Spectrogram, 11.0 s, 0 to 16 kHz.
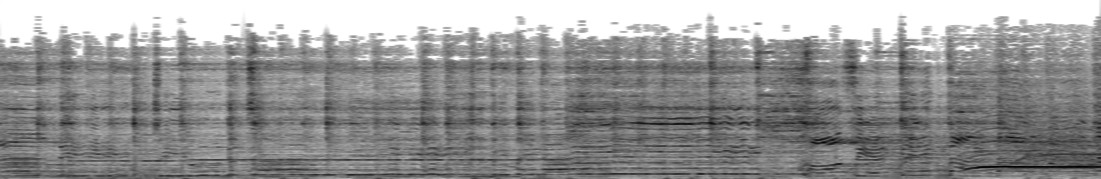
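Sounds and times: amplified backing music with drum beat: 0.0 - 11.0
man singing into a microphone: 0.0 - 11.0.

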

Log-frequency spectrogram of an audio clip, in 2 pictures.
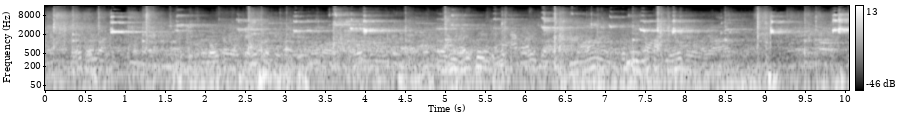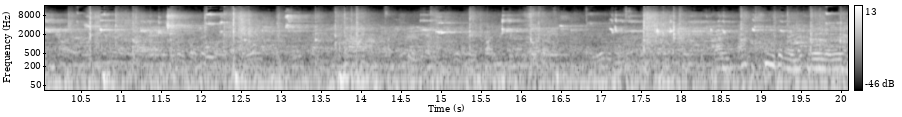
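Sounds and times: people talking: 0.0 - 20.0
shoes squeaking on wooden floor: 0.8 - 4.4, 14.7 - 20.0
racket hitting shuttlecock: 8.8 - 14.1.

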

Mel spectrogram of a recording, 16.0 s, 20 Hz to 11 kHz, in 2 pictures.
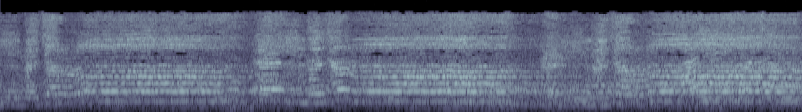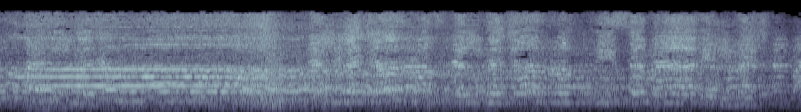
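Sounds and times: voices chanting long notes: 0.0 - 16.0.

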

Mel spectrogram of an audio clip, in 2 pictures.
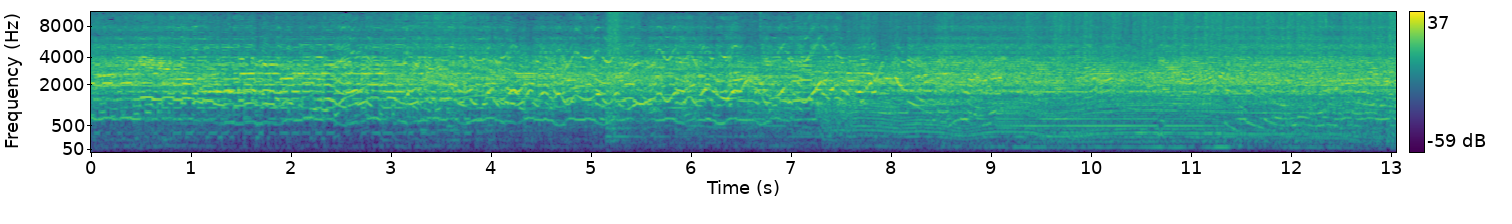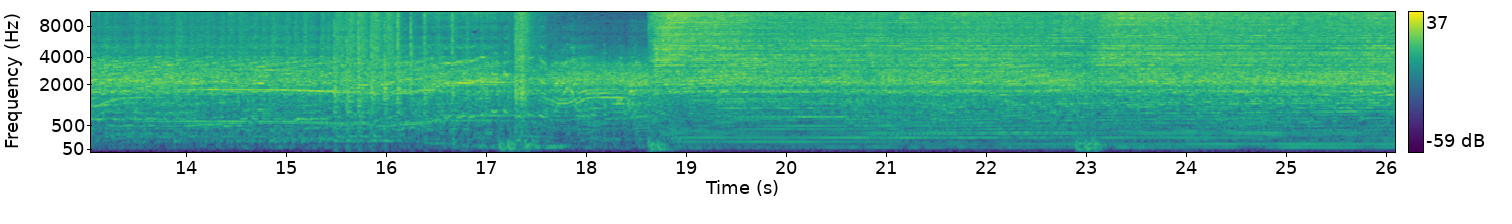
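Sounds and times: electric guitar solo: 0.0 - 26.0
bass line: 7.0 - 26.0.

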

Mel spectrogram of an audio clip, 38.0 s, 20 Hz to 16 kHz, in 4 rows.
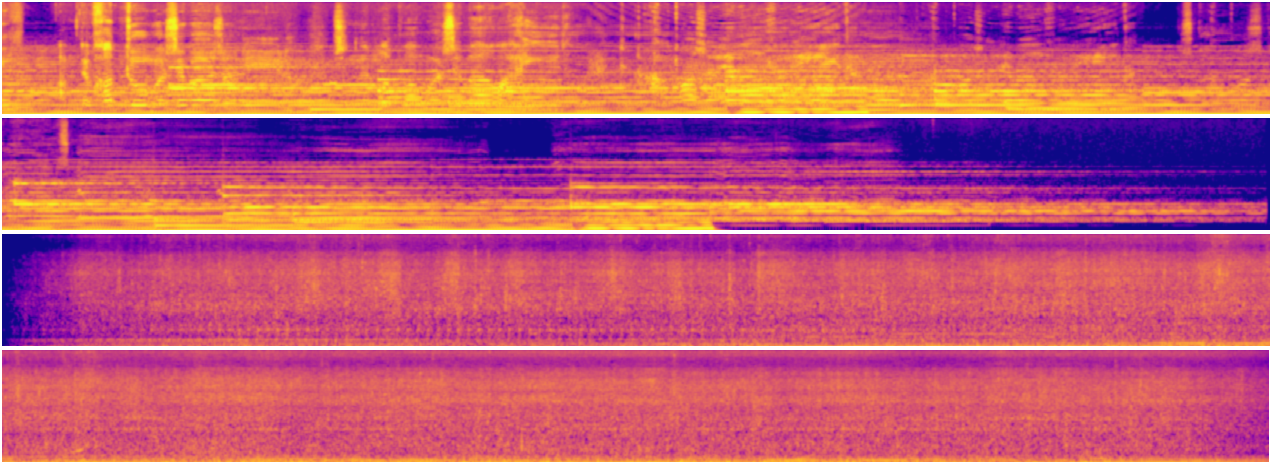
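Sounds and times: water noise: 0.0 - 17.9, 19.0 - 38.0
outboard engine humming: 0.0 - 38.0
wind rumbling on microphone: 19.4 - 38.0.

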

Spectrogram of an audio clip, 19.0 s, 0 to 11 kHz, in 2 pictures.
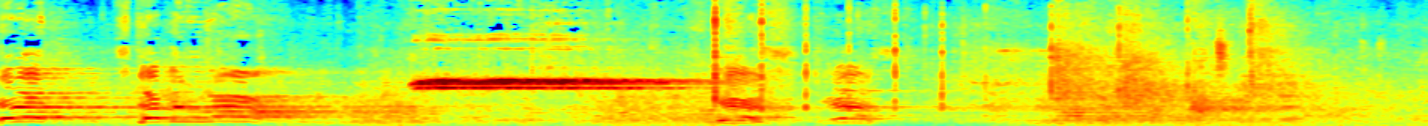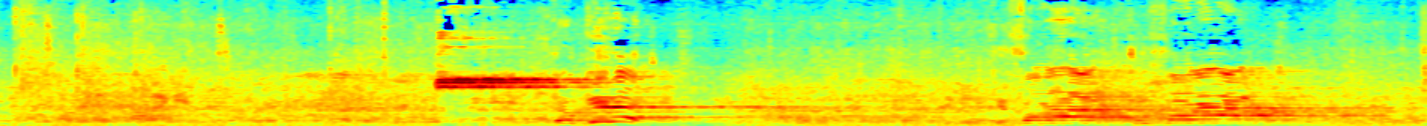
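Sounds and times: referee's whistle: 2.7 - 4.8, 12.4 - 13.4.

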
